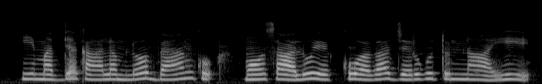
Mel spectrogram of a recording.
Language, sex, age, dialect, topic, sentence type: Telugu, female, 18-24, Southern, banking, statement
